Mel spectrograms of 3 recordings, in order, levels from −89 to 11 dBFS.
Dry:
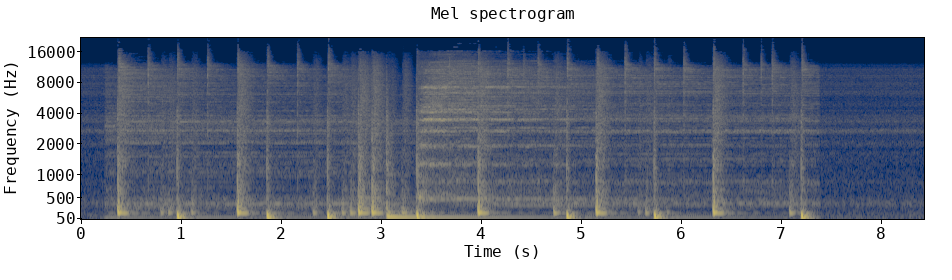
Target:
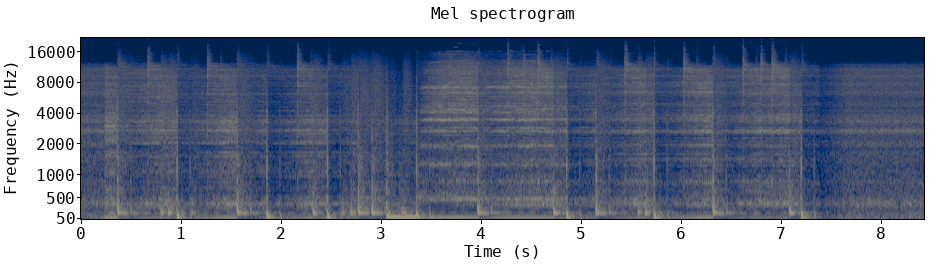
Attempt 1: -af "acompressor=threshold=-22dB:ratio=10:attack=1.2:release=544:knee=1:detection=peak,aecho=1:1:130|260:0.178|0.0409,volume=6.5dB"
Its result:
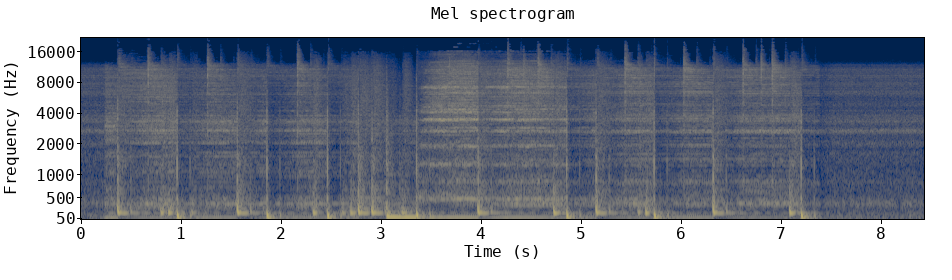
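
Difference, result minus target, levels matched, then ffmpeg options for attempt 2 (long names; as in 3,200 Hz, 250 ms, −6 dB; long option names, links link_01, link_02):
downward compressor: peak gain reduction −7.5 dB
-af "acompressor=threshold=-30.5dB:ratio=10:attack=1.2:release=544:knee=1:detection=peak,aecho=1:1:130|260:0.178|0.0409,volume=6.5dB"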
